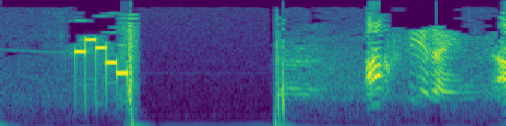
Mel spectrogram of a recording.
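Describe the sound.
A quick run of telephone dialing tones, a few short beeps at shifting pitches, comes before a fire-service radio call, followed by a silent gap, a sharp click and radio voices talking.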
